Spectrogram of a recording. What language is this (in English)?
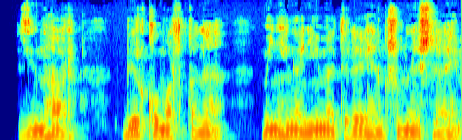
Bashkir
